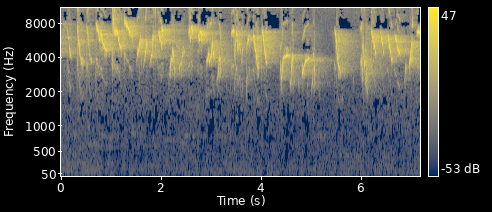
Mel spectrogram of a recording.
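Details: A forest-caught Oriental white-eye delivers a continuous high twittering song, quick clusters of thin slurred whistles dipping and rising, with a short gap near the middle before the rapid chatter resumes.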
